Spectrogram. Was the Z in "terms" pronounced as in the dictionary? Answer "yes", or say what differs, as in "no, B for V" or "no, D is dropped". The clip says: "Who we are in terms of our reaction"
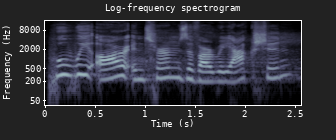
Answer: yes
